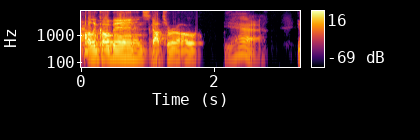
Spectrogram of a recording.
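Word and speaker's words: Harlan Coben: uh blurbs from uh help me with the pronunciation is it harlan kobe yeah harlan cobin and scott taro yeah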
